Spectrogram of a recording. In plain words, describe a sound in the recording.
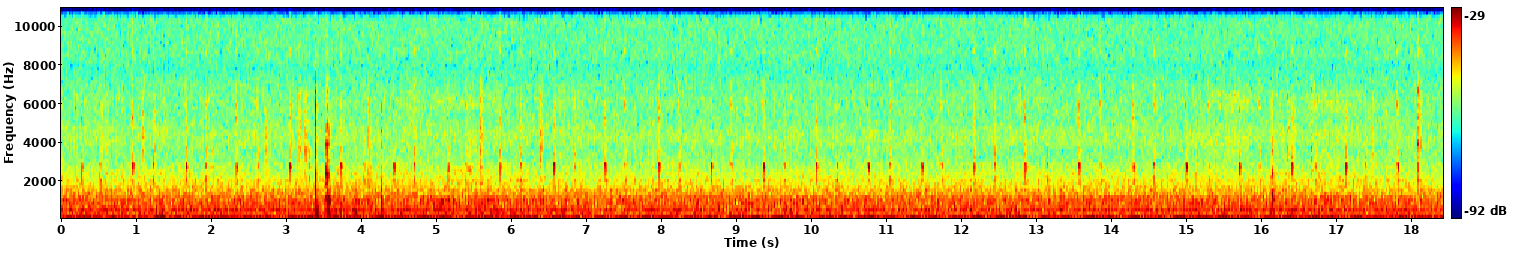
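Car engines idle in stopped traffic.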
